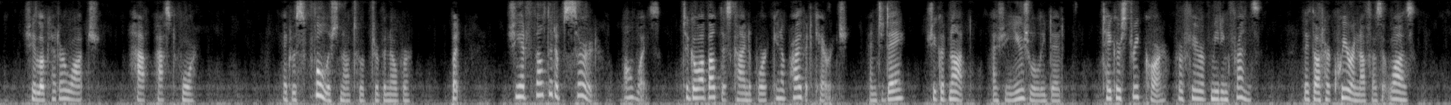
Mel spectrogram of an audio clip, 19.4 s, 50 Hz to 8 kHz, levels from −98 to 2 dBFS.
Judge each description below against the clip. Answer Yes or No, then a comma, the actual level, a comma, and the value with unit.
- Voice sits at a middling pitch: No, high, 205 Hz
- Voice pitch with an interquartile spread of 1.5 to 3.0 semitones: No, average, 5.1 semitones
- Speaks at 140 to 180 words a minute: No, average, 190 wpm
